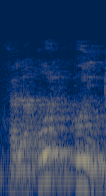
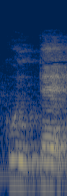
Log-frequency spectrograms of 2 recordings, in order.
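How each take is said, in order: First: The word ends with the vowel u. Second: The word ends with the vowel a. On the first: The speaker refers to themself. "ان كانت للمتكلم فهي مبنيه على الضم" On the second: A male listener is addressed. "وإن كانت المخاطب مبنية على الفتح"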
